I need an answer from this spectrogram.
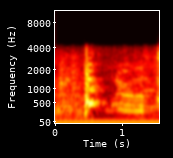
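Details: Pet dog prompted by its owner to say "yum yum", answering with a short yelp followed by a held, moaning, voice-like sound with clear harmonics lasting about half a second, then a brief final yip.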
